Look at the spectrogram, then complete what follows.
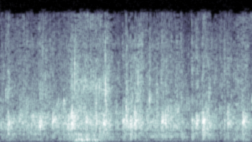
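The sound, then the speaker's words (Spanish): A church audience claps for God at a preacher's request, a dense wash of many hands applauding at once, sustained and fairly loud throughout with no talking over it. “Le puede dar un aplauso a Dios. Déselo fuerte.”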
